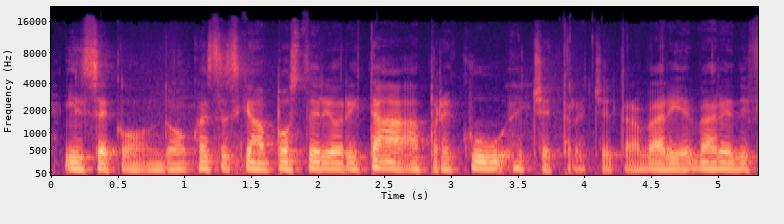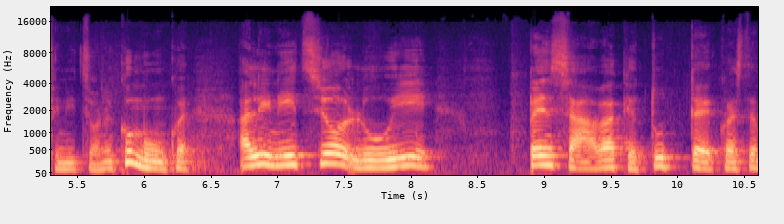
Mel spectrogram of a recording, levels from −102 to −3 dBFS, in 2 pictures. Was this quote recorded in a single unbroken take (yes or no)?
yes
